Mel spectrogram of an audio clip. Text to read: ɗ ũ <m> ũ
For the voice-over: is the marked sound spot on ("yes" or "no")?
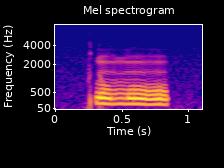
yes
